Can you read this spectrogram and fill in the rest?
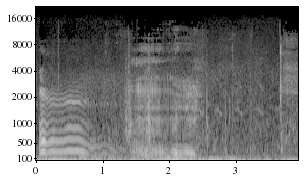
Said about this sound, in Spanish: la gallina de Guinea le grita.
